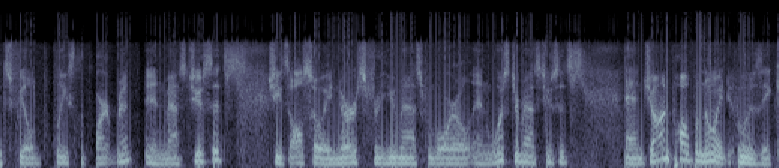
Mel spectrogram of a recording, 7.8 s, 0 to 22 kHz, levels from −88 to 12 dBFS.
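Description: Right from the start and all the way through, there's a block size mismatch (truncated): one stage hands over longer blocks than the next one reads, so the tail of every block gets chopped off. You hear it as a low buzz at about 45.9 Hz, which fits a 1024-sample block, and everything runs 1.07 times fast while staying at roughly normal pitch. It sits on top of a call path that tops out at 7 kHz.

The first of the sound dropped by the voice detector events comes at 0.15 to 0.19 s. The speech cuts out briefly and steady synthetic noise fills the gap. The likely cause is the sender's detector mistaking sound for background and pausing transmission.

From 0.43 to 1.18 s you get sound chopped by the voice detector. The detector likely flipped on and off more than once there, so about 360 ms ends up swapped for comfort noise in bits.

More drops follow at 1.87 s, 2.25 to 2.68 s, 5.44 s, 5.70 to 6.24 s and 7.33 to 7.37 s. 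The two longer ones each lose roughly a third of a second of speech before the sound snaps back in.

At 3.66 to 3.73 s there's comfort noise in place of the background. During that pause the real room sound, sitting about 23 dB below the loud parts, is briefly replaced by featureless generated noise. That's likely discontinuous transmission kicking in. The level stays the same, so what you notice is the texture changing, not a drop in loudness.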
